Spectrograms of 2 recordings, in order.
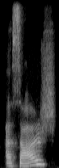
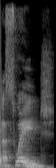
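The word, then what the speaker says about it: assuage: I wasn't sure what Assange how do you pronounce that yeah that's a tricky one it's it's actually a swage okay yes that one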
